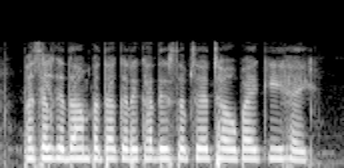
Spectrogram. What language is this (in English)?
Magahi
